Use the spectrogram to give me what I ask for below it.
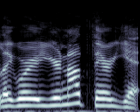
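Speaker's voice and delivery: usual speaking voice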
